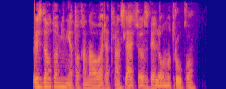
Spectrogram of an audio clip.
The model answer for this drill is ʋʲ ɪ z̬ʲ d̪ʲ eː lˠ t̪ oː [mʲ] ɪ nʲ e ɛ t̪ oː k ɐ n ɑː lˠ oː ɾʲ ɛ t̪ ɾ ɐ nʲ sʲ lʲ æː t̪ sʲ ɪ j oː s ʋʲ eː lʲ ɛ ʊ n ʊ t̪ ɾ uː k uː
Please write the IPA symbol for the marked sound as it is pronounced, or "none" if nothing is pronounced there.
mʲ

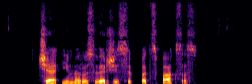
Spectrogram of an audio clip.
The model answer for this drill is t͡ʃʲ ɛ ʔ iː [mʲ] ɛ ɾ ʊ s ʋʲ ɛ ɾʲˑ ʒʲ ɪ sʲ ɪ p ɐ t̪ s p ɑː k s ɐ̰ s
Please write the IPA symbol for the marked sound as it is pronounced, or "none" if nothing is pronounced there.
mʲ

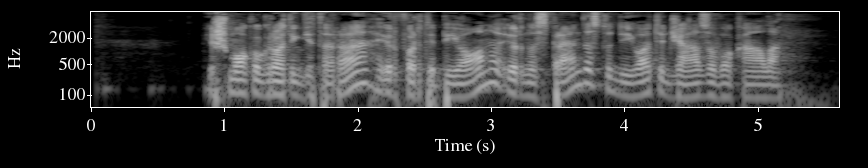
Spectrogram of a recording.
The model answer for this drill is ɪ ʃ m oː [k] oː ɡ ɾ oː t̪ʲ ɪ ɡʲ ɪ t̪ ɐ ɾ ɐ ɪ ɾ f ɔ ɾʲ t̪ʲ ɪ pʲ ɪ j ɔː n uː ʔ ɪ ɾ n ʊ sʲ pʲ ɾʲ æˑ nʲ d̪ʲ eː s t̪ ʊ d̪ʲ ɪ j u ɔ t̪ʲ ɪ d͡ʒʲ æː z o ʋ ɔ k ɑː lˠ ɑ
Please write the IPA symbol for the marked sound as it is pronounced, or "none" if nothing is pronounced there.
k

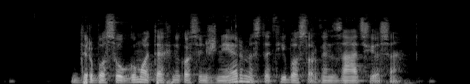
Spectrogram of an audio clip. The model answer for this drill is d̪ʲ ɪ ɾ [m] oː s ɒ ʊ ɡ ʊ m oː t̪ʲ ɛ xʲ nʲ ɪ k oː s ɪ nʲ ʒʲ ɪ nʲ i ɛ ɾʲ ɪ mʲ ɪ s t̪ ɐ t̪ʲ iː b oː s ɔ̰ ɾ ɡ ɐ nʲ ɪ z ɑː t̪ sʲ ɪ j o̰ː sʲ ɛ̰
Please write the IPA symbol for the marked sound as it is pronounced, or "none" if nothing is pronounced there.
b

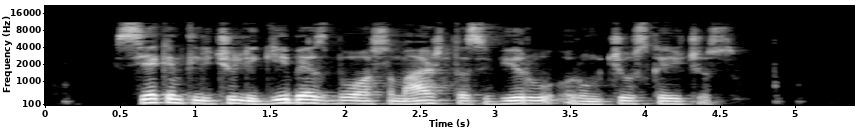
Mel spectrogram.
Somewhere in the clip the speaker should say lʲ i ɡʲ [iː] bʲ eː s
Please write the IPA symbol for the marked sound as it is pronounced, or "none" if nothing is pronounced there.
iː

